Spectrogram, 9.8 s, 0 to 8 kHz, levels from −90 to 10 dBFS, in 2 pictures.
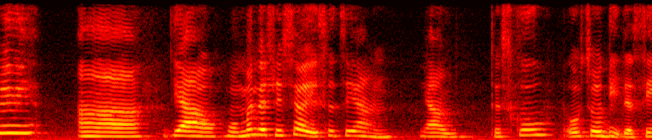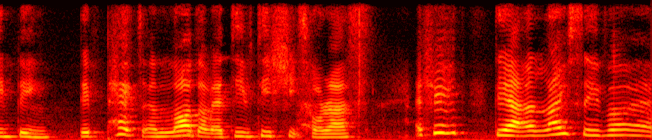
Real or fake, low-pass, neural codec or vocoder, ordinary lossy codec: fake; none; codec, 16 kHz, 6 kbps, DAC; none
